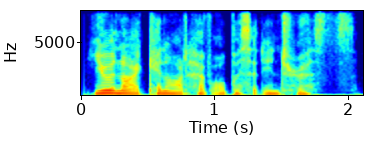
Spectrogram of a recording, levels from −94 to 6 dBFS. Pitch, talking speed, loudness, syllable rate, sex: 205 Hz, 200 wpm, -20 LUFS, 6.6 syllables/s, female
